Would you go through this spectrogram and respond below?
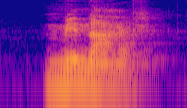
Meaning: lover
- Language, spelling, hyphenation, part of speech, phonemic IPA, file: Dutch, minnaar, min‧naar, noun, /ˈmɪ.naːr/, Nl-minnaar.ogg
